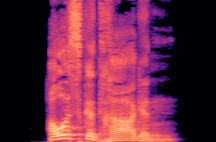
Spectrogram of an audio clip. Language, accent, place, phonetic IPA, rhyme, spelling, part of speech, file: German, Germany, Berlin, [ˈaʊ̯sɡəˌtʁaːɡn̩], -aʊ̯sɡətʁaːɡn̩, ausgetragen, verb, De-ausgetragen.ogg
- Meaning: past participle of austragen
